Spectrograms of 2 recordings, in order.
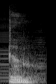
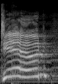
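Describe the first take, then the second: First: It is said in a mock-villainous tone. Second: It is said in a normal friendly tone. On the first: This is the joking villain version. "the Rec's villain arc is" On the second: This is the usual nice-guy way. "instead of saying"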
